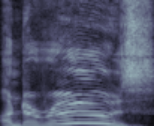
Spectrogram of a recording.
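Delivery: loud call pitched very high. Retelling a tense movie standoff, a hero calls for help: imitating Tony Stark calling out. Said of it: "He goes".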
